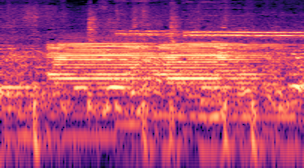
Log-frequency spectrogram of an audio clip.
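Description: Basketball scoreboard buzzer sounding once, a steady harsh tone lasting about a second and a half, over music playing in the gym.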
